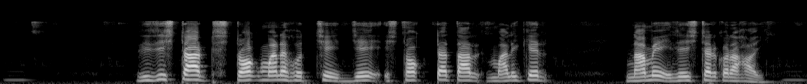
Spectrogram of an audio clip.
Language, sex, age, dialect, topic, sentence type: Bengali, male, <18, Northern/Varendri, banking, statement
